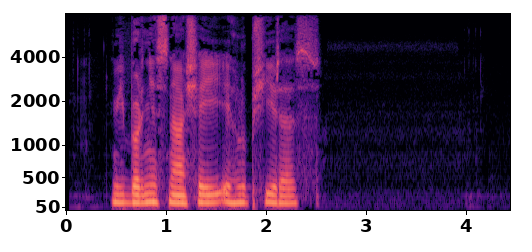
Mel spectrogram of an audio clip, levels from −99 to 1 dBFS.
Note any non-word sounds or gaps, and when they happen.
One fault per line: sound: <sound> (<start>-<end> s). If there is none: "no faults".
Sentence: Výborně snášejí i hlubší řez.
no faults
